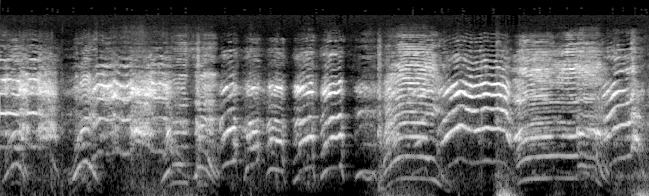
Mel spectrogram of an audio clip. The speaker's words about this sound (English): Like, so she's obviously screaming like murder, like screaming murder. Like, you know, everyone's got to hear screaming murder once in their life, bro. But how she reacts is crazy, man. So this is her reaction.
